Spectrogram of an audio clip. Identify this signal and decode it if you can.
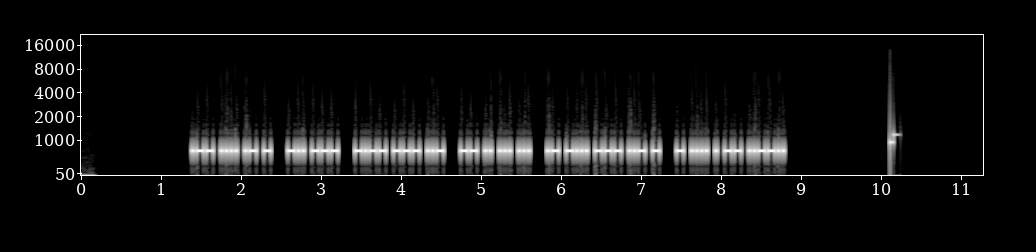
Morse code, heard as a keyed tone, about 40 wpm, 700 Hz. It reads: WHAT DO YOU MISS ABOUT THEM?
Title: Sentences from Top 1000 Words - Review Part 3 - 40wpm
